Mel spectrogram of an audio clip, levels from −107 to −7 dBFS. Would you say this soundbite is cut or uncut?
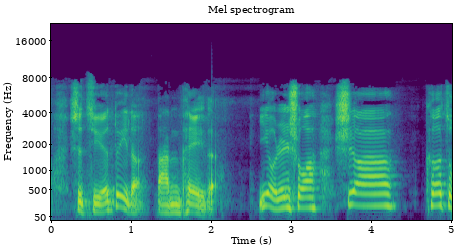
cut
